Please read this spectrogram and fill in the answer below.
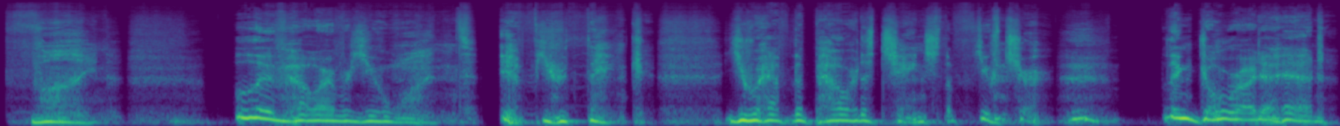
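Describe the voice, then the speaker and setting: An American man playing a cynical, bitter young villain in a video game, with a husky voice and a flippant, contemptuous manner. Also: a little high, very animated, slow, no room sound, studio quality, full character voice. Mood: defeated, sulky. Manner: flippant, mocking, contemptuous drawl. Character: cynical, bitter, sneering young male villain turning unhinged.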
